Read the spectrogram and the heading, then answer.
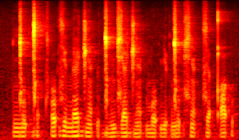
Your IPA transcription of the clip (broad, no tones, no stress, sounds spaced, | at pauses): ŋ͡ǀ u ʔ ɡ͡ǀ ʌ ʔ t͡sʼ o ʔ zʲ o n ɛ d͡ʒ ɛ̃ ʔ ɨ ɡ͡ǀ ũ d͡ʑ ɛ d͡ʒ ɛ̃ ʔ m o ʔ nʲ o ʔ ŋ͡ǀ u ʔ ɕ ɛ̃ ʔ t͡s ɘ ʔ qʼ u ʔ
